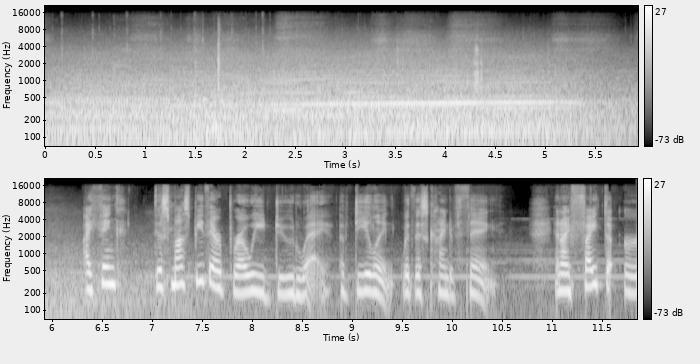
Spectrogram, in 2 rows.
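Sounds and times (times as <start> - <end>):
car engine accelerating hard: 0.0 - 7.5
loud road noise: 0.0 - 10.3
speech: 6.4 - 11.8.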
